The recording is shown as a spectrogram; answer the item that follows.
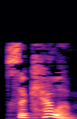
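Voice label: "sacellum", English, British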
